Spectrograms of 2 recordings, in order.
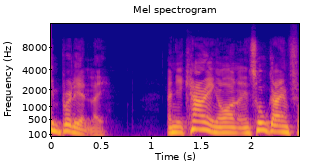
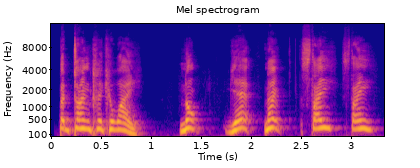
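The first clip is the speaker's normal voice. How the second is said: mock pleading; 8 semitones higher than usual. Begging viewers not to leave.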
